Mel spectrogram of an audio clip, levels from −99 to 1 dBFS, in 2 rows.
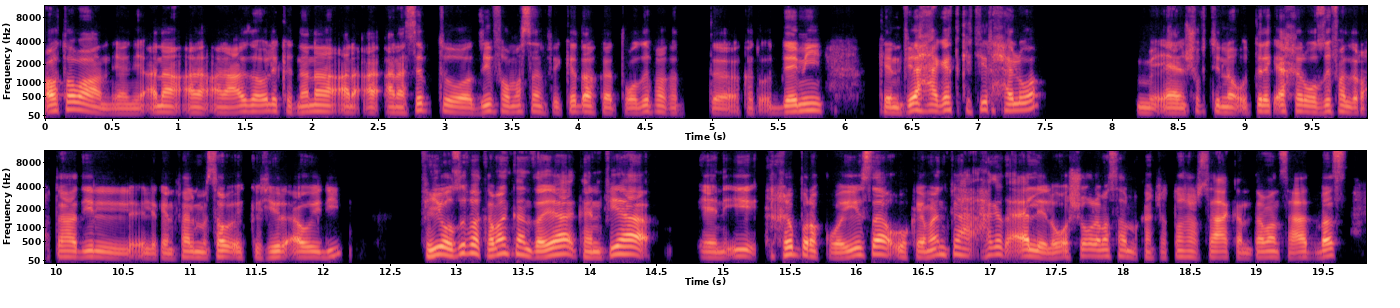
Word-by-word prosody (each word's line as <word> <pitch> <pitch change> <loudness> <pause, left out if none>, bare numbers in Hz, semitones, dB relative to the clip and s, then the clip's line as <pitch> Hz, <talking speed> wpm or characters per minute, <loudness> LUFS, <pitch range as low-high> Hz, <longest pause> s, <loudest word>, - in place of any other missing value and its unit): آه، 140 - +8
طبعًا. 150 - +2
يعني 100 0 -6
أنا 125 -2 0
أنا 115 - -1
أنا 115 0 0
عايز 135 +4 +1
أقول 140 +1 0
لِك 145 - -5
إن 125 - -9
أنا 135 +1 +1
أنا - - 0
أنا 115 -1 -2
سِبت 155 -1 -4
وظيفة 130 +2 -1
مثلًا 130 +1 -2
في 115 - -12
كده، 130 +2 0
كانت 110 -2 -6
وظيفة 130 +5 -3
كانت 110 - -13 0.4
كانت - - -12
قدامي، 145 +7 +2 0.4
كان 115 -2 -1
فيها - - +6
حاجات 160 +4 +2
كتير 175 -1 -6
حلوة 160 +5 +1 0.7
م 110 -1 -6
يعني 105 -1 0
شُفتِ 135 - -6
أنا 115 -2 0
قُلت 145 - -4
لِك 135 - +1
آخر 140 -2 +2
وظيفة 140 +3 -1
أنا 110 - -2
رُحتها 130 -1 -1
دي 125 +2 -2
ال 110 -6 -3
اللي 105 -1 -7
كان 105 -3 -4
فيها 125 - -2
المساوئ 120 +2 0
الكتير 120 +2 -4
أوي 120 0 +1
دي، 140 - -7 0.6
فيه - - +4
وظيفة 200 +5 +4
كمان 185 +6 +3
كان 175 -7 -1
زيها، 175 +9 +6
كان 120 -1 -3
فيها 185 +4 +6 0.4
يعني 115 -1 -3
إيه 145 - 0
خبرة 175 0 +2
كويسة، 165 +11 +3
وكمان 120 +8 -1
فيها 175 0 -3
حاجات 170 +3 -3
أقل، 140 -3 +4
اللي 110 0 -1
هو - - -1
الشغل 145 -1 -1
مثلًا 140 -1 -3
ما 115 - -10
كانش 115 0 -9
12 130 +2 -5
ساعة، 120 0 +3
كان 105 -4 -8
8 125 +1 0
ساعات 115 +2 +1
بس. - - +2
130 Hz, 225 wpm, -25 LUFS, 115-145 Hz, 0.7 s, آه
